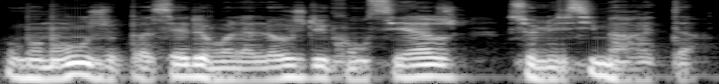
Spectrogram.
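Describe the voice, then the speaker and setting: Low husky man narrating a novel. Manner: measured, even storytelling. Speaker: audiobook narrator. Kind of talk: literary audiobook narration.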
